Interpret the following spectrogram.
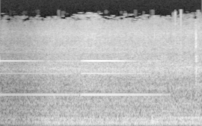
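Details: Truck with a starting problem, now starting after replacing deformed battery cable terminal clamps and cleaning badly corroded cable ends: the engine catches, swells up and settles into a steady, even idle with a faint chime. A good clean start.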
